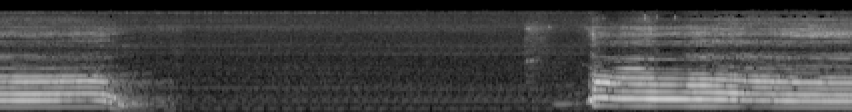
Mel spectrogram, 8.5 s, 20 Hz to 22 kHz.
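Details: One of two abandoned bloodhounds, about 2.5–3 years old and newly taken in, gives a deep, drawn-out howl that falls away, pauses, then returns as a long, steady, resonant bay.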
